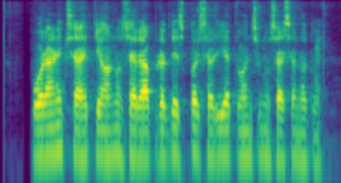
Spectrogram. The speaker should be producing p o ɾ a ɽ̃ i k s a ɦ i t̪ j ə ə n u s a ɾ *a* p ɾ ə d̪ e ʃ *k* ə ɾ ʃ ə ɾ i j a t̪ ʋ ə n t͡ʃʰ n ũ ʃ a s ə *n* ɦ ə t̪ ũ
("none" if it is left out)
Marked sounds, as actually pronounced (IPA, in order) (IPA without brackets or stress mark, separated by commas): a, p, n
